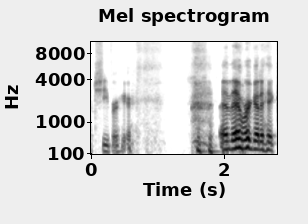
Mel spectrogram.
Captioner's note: both chuckle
